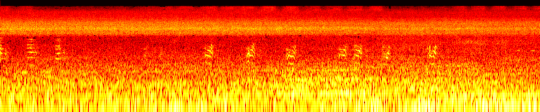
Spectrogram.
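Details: Crow heard outdoors giving scattered short, rough calls, some in quick pairs, spread over ten seconds against constant broadband hiss and low rumble.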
